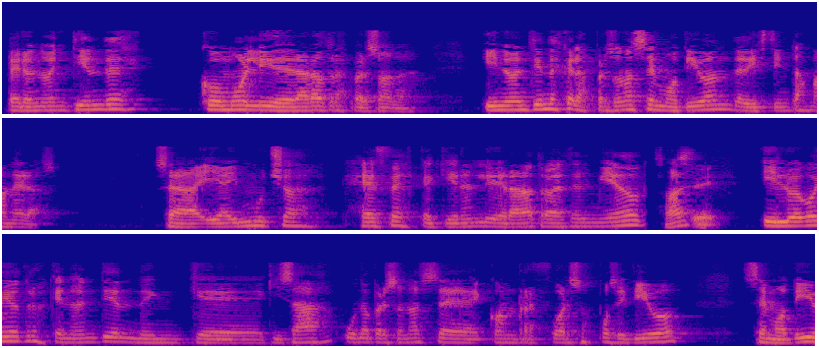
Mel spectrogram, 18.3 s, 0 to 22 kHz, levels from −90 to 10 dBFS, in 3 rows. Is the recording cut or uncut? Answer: cut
